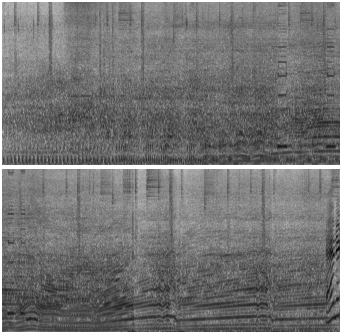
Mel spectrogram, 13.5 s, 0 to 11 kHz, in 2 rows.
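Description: A Bajaj Dominar 250 and a Yamaha R15M drag race with loud, close engine noise, rising and falling revs and gear shifts, while the riders' exhausts drone together throughout.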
